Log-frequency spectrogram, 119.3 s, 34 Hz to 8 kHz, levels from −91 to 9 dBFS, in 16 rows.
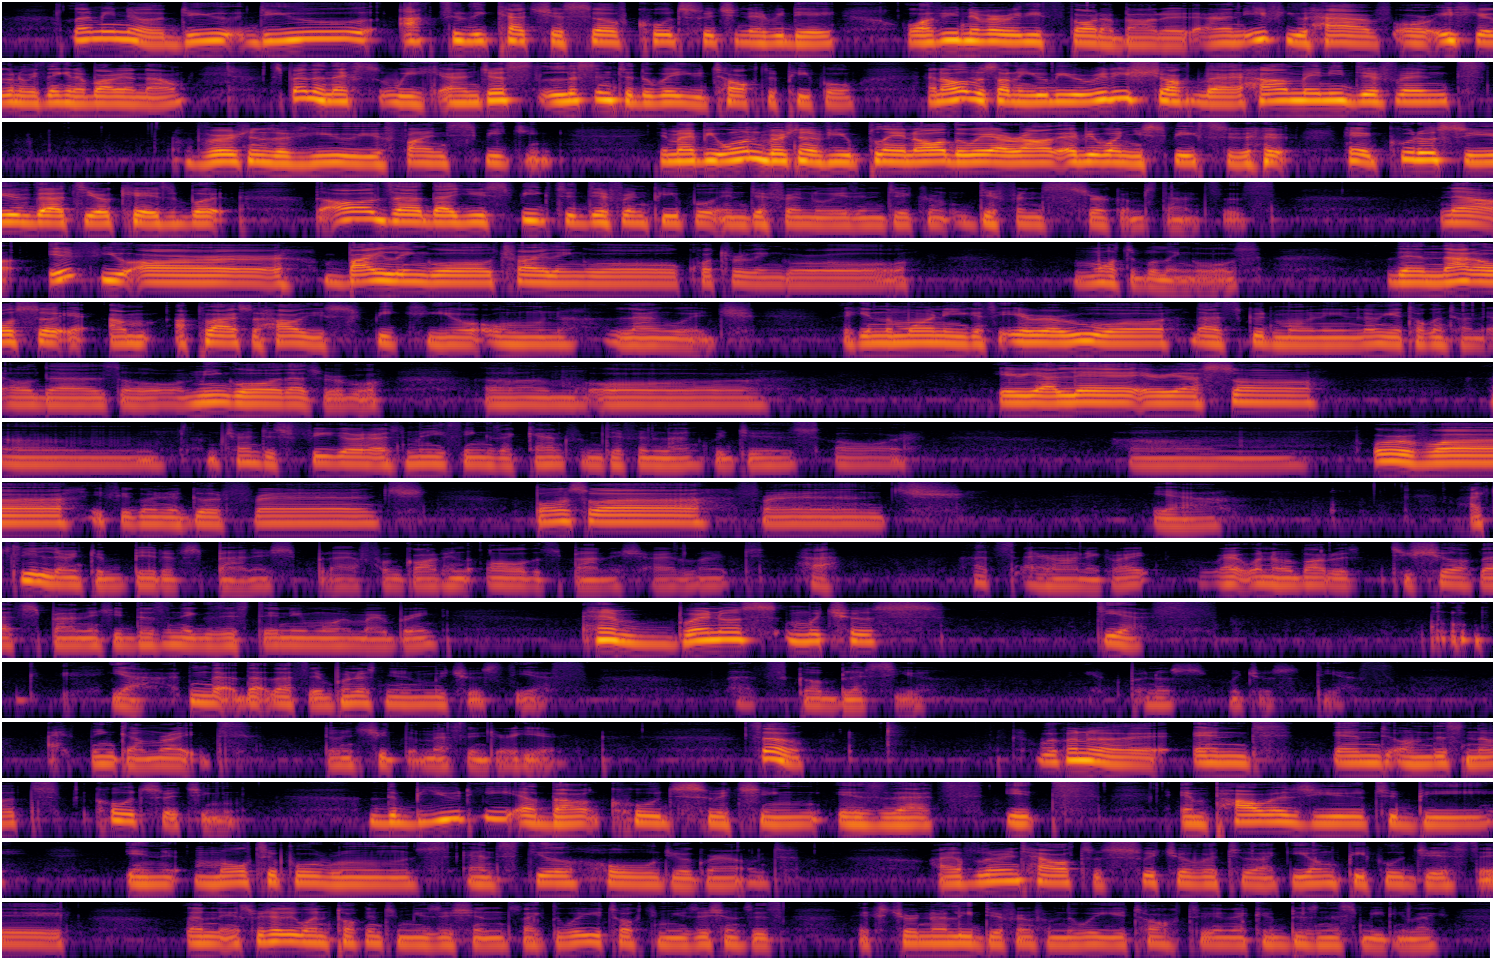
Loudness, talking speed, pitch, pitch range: -23 LUFS, 160 wpm, 145 Hz, 125-165 Hz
